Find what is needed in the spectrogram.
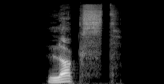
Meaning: second-person singular present of locken
- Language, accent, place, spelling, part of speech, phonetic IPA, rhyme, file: German, Germany, Berlin, lockst, verb, [lɔkst], -ɔkst, De-lockst.ogg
